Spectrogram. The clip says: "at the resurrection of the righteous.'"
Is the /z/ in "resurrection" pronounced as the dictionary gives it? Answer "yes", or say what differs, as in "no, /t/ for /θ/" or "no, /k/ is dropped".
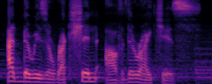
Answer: yes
